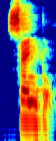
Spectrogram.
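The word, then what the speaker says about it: Tsangpo: ठीक है, इसमें टी जो है वो साइलेंट है तो सेंगपो बोलते हैं इसको।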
